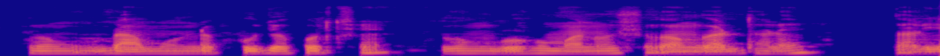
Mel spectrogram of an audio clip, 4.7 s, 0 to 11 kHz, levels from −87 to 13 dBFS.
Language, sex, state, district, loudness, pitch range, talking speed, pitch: Bengali, male, West Bengal, North 24 Parganas, -28 LUFS, 100-110 Hz, 125 wpm, 105 Hz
